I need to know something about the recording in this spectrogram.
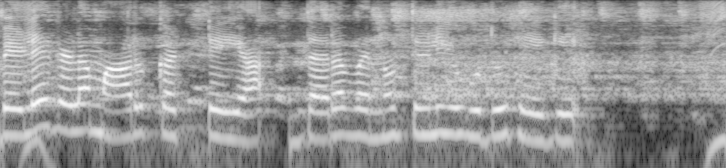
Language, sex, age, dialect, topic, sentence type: Kannada, female, 18-24, Mysore Kannada, agriculture, question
